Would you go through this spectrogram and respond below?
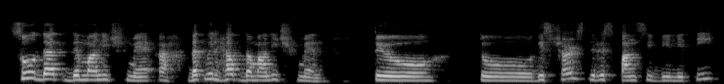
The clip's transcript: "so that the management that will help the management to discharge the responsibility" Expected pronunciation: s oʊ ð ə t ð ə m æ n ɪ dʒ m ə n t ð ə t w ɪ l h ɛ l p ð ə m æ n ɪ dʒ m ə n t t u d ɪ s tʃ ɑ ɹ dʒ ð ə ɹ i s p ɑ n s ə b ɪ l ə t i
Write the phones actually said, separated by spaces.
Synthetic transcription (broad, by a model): s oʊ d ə t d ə m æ n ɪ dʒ m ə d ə t w ɪ l h ɛ l p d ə m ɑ n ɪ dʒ m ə n t t u d ɪ s tʃ ɑ ɹ dʒ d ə ɹ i s p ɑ n s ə b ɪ l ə t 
